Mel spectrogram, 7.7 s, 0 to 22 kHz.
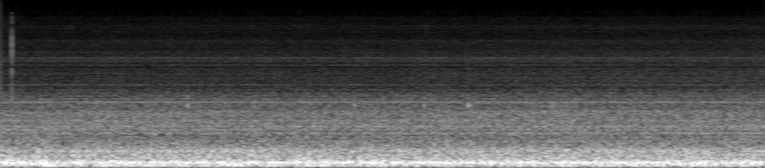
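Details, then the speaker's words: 2000 Dodge Neon driving with a bad front wheel bearing; steady low droning hum, quieter on camera than in person; bearing later replaced. "It is hard to capture the sound of the bad wheel bearing on camera. This one's quite noisy, and I did do this little clip of it, but you can't hear it as good as I would like."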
